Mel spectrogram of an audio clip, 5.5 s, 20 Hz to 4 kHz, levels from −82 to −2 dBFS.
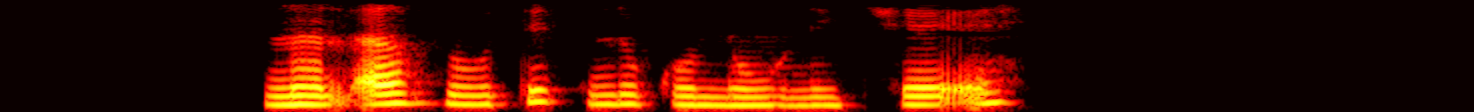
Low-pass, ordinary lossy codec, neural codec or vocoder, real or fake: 3.6 kHz; MP3, 24 kbps; vocoder, 22.05 kHz, 80 mel bands, WaveNeXt; fake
